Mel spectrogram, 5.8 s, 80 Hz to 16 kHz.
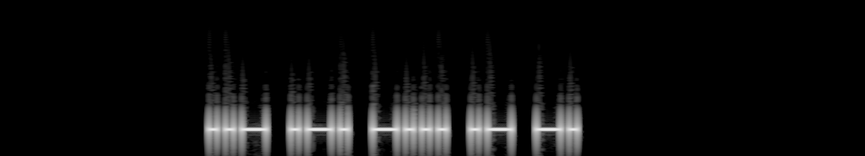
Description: Morse code, heard as a keyed tone, about 22 wpm, 690 Hz. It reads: URBAN
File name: 5 Letter Words - First 3 Letters Given - 22wpm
